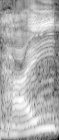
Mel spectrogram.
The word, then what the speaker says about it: high: देखिए HIGH, तो यच से पढ़ेंगे हाँ, यच से क्या पढ़ा जाएगा हाँ, और आई से पढ़ेंगे ई, तो इसे पढ़ेंगे हाई, और यहाँ पर GH साइलेंट है तो इसे हाई पढ़ेंगे। हाई मतलब क्या होता है,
